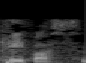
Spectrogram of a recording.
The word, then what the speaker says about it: Cephas: They pronounced it Cephas in the Aramaic.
